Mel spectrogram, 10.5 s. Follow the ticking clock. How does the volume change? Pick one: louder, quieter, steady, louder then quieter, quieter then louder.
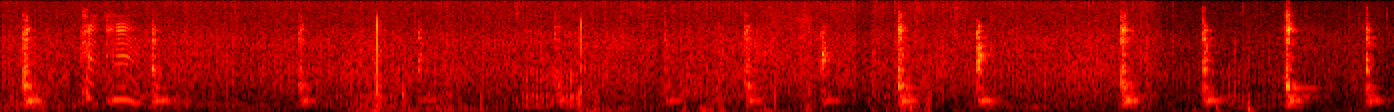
quieter then louder.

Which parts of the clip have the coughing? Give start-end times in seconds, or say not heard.
0.6-1.1.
